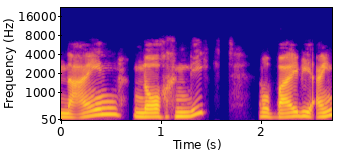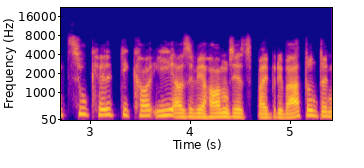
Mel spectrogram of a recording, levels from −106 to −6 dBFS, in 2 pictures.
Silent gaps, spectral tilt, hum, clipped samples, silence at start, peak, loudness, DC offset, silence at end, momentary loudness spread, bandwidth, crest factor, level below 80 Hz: 1.59-1.68 s, 4.63-4.68 s; -5.5 dB/octave; none; under 0.1%; 0 s; -2 dBFS; -20 LUFS; under 0.1%; 0 s; 7 LU; 7.6 kHz; 18 dB; -66 dBFS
